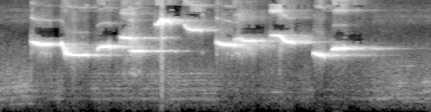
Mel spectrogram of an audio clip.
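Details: Orange-headed thrush song in ngeplong gacor ngriwik style, for training songbirds: bright whistled notes gliding up and down in a rapid string of short phrases, one sharp click midway, quiet steady background.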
